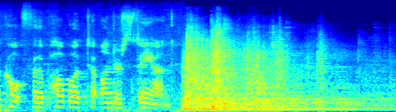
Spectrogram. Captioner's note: metal door clanking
